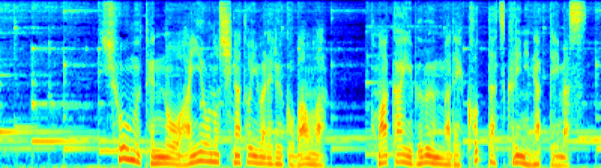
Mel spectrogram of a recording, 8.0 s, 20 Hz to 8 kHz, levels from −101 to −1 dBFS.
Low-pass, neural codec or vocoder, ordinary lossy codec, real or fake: none; none; none; real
